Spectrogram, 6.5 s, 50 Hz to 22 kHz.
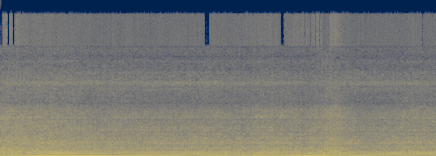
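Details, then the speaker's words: Willys Jeep CJ5 with swapped Chevy 4.3L V6, exhaust run only halfway back, while setting timing: low, slightly uneven idle with lazy blips; ignition timing retarded, distributor lacks rotation to advance it, owner plans to move plug wires one position. "all right so my problem is I don't have enough rotation on my distributor it wants to be Advanced more than that"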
